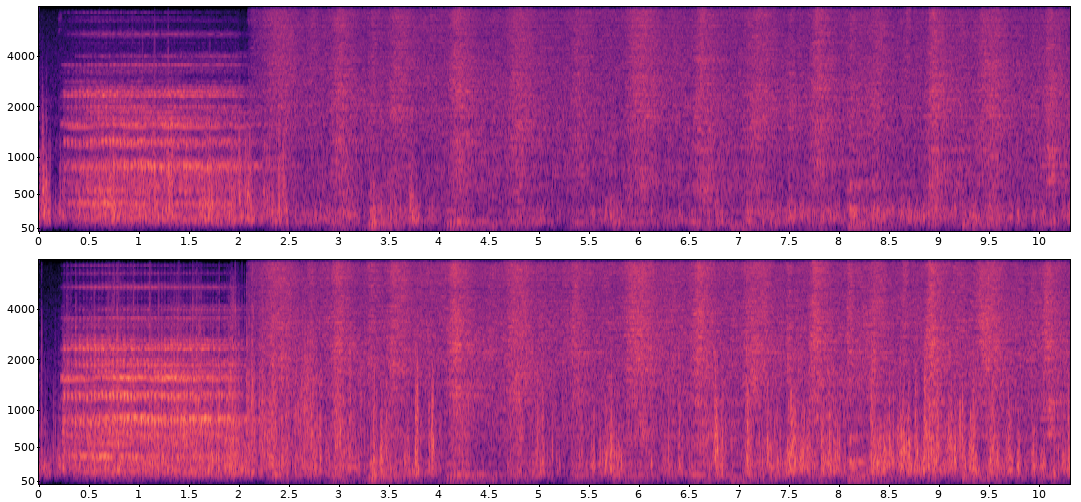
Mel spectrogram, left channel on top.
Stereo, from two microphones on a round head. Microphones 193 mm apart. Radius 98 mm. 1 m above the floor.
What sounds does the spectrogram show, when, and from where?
0.2 s dishes clattering: 30° right (ahead or behind), 1.7 m
2.1 s footsteps: 20° right (ahead or behind), 5 m; by 10.3 s 65° right (ahead or behind), 8 m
